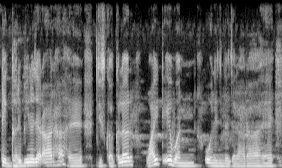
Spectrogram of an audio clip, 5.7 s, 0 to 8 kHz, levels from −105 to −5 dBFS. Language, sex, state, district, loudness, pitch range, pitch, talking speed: Hindi, male, Jharkhand, Garhwa, -17 LUFS, 125-150 Hz, 130 Hz, 160 wpm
